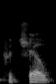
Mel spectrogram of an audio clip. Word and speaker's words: Prechtel: So Martin Prechtel, Prechtel, right? Martin Prechtel. Prechtel, excuse my pronunciation.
